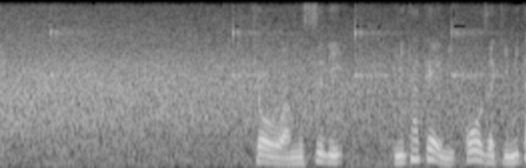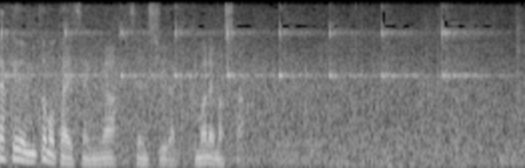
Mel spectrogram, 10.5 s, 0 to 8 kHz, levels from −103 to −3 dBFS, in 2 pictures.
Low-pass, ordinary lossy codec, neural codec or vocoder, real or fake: 7.2 kHz; none; none; real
